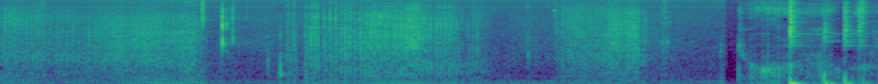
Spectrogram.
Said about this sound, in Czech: Jo, to tady děláš ASMR. Ty jsi prostě rozhodl, že tady zajebeš to ASMR, ten zip.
